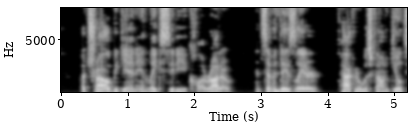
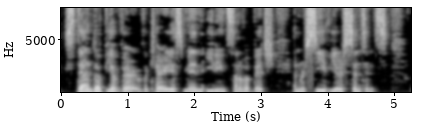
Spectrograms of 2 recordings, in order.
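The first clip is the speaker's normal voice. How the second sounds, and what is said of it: Put-on Irish accent. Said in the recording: “speaking like an Irish accent ... I'm just gonna go with the accent.”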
